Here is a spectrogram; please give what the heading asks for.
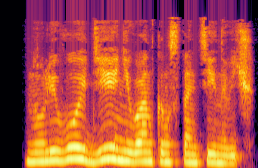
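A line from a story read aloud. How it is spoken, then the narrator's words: Sighing. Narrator (Russian): вздохнул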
